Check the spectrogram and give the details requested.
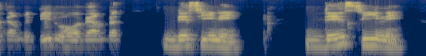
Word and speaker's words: dessiner: ديسيني، هنلاحظ ان حرف الاو هنا بيتنطق ايه، ليه بقى؟ علشان جاي بعديه اتنين كونسون اللي هم حرف الدبل اس. طالما الاو جاي بعديها اتنين كونسون يعني اتنين ساكنين، لازم يتنطق ايه، ديسيني، ودي معناها يرسم.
